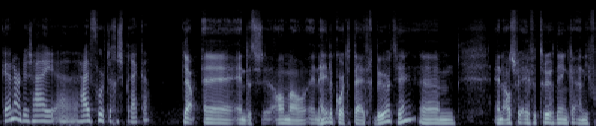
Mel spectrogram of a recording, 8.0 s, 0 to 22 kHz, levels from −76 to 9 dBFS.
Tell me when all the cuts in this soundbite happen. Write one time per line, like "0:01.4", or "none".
0:02.7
